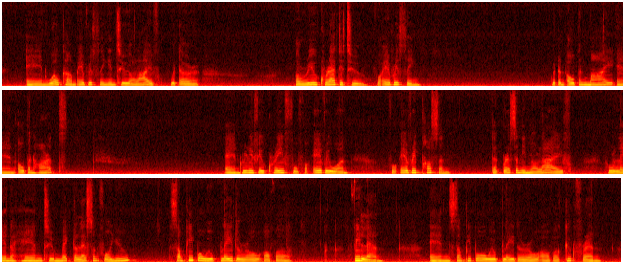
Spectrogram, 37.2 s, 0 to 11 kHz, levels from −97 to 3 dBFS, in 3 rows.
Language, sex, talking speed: English, female, 105 wpm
